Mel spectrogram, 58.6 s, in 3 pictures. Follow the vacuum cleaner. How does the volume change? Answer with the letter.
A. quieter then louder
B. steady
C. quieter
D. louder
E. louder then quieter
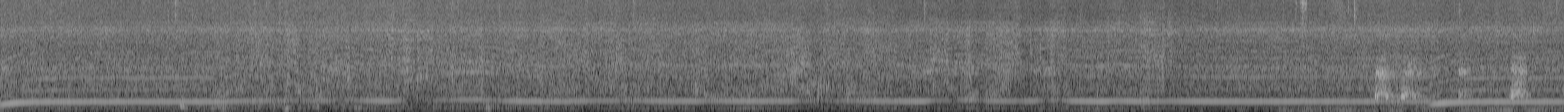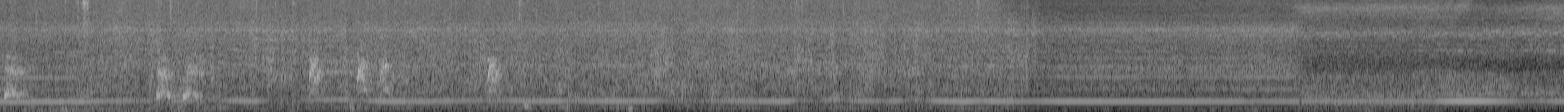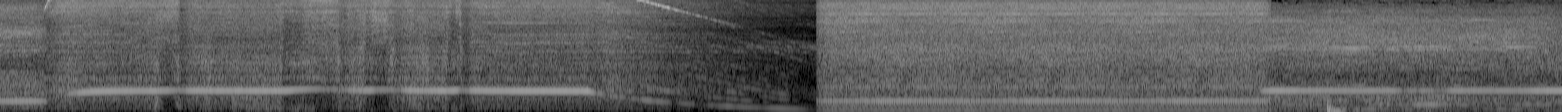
B.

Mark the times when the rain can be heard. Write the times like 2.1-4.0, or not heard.
0.0-32.1.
